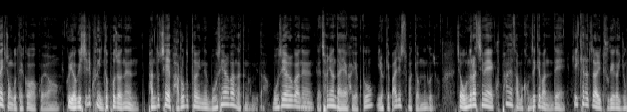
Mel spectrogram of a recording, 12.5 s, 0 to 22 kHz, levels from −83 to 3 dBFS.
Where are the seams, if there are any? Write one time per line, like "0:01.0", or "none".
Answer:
0:01.2
0:06.3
